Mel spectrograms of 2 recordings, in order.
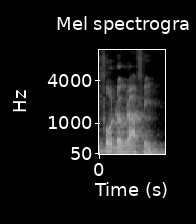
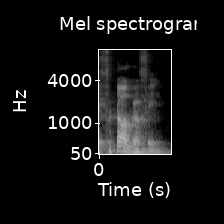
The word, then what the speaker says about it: photography: like this most of you might be saying photography it's incorrect you have to say photography right because to O is emphasized right recognize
